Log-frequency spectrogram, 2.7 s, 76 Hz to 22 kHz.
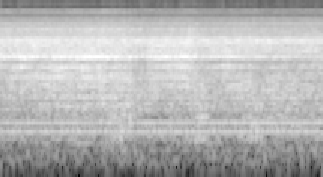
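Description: A 3/8 inch spindle gouge cuts a spinning wooden nativity figure on a lathe, giving a steady, loud, continuous broadband whir and hiss of motor and tool on wood with no pauses.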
